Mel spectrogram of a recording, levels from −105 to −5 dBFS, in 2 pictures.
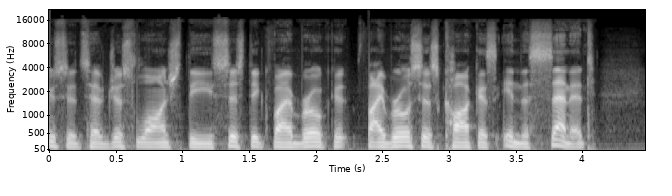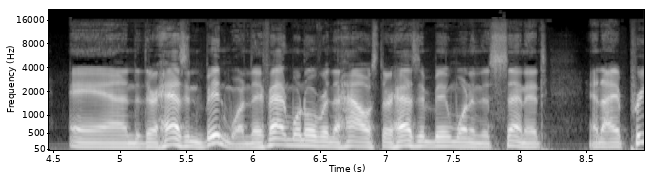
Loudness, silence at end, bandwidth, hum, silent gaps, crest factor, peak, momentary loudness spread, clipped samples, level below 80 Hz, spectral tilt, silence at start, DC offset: -20 LUFS; 0 s; 15.5 kHz; none; none; 18 dB; -2 dBFS; 8 LU; under 0.1%; -48 dBFS; -6 dB/octave; 0 s; under 0.1%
